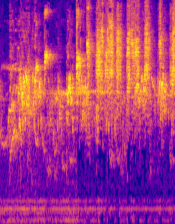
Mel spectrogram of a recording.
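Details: Budgerigar chirping: a busy stream of warbled, squeaky notes and rapid chatter, bursts of harsh scratchy chirps packed close together with short gaps, steady faint hum underneath.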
